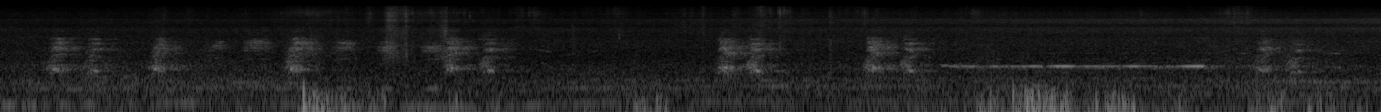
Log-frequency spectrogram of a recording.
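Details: Pet fox, one of three rescued from a fur farm and kept by a family, gives short, clipped yips in quick uneven bursts, then one long steady whine late on, over rustling and low background rumble.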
